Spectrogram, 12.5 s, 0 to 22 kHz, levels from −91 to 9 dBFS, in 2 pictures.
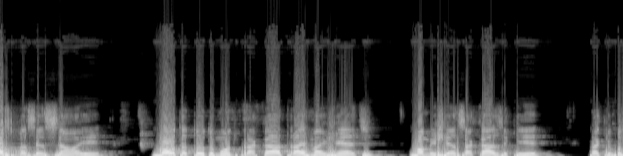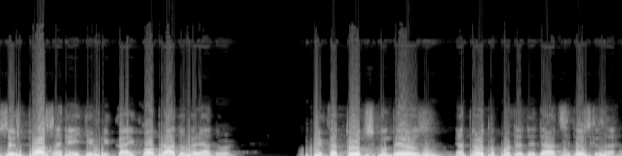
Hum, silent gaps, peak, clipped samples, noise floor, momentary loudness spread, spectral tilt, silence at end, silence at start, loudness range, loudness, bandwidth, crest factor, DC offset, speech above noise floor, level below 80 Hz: none; none; 0 dBFS; 0.2%; -64 dBFS; 8 LU; -7.5 dB/octave; 0 s; 0 s; 1 LU; -9 LUFS; 10.5 kHz; 8 dB; under 0.1%; 56 dB; -22 dBFS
